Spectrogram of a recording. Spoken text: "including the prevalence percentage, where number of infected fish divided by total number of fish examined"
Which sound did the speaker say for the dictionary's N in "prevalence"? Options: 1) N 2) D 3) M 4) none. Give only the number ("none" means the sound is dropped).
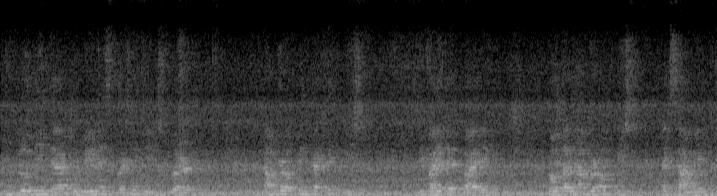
4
